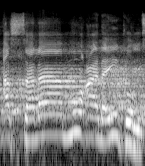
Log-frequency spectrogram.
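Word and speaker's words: السلام عليكم: সালাম দিব আসসালামু আলাইকুম সালাম দেওয়ার সময় মিমের পেশ মিমের পেশের মধ্যে যখন উচ্চারণ করব মিমটা যখন উচ্চারণ করব তখন ঠোঁটটাকে গোল করে ফেলবো মিমের পরে আইনটাকে আইন মিমের পরে আইনটাকে সঠিক ভাবে উচ্চারণ করব আসসালামু আলাইকুম ওয়া রাহমাতুল্লাহ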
